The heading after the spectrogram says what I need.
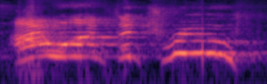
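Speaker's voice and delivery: high, loud courtroom demand; Tom Cruise impression. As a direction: shout it like a young officer on the stand. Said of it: "and he says".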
